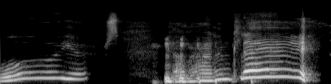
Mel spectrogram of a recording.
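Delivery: eerie, very high, slow, drawn-out sing-song taunt. Recalling voices calling over the racks during a 2 a.m. store reset, imitating a creepy voice. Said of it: "Just like creepy voices".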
